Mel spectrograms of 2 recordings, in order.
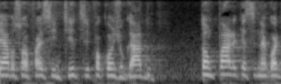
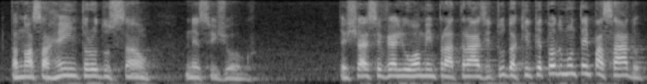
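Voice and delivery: ordinary delivery

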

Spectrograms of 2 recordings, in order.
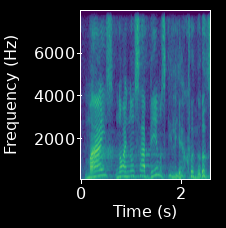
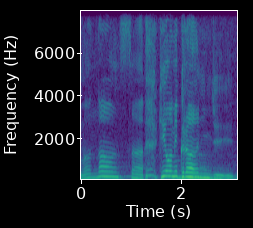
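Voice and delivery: mock awed giant; 3 semitones lower, 5 dB quieter, much slower than usual.

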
